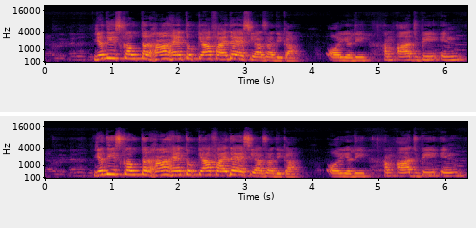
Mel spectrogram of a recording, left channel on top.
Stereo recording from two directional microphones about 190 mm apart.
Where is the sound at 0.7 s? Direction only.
15° left (ahead or behind).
